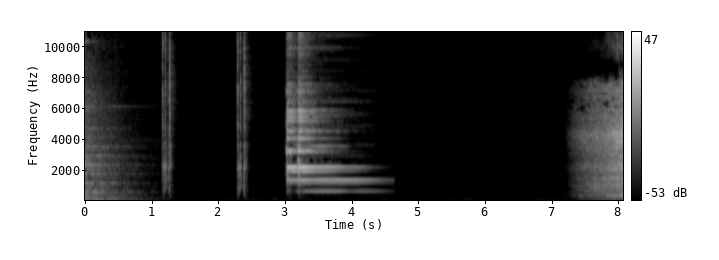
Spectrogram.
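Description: Intro music fading out, then two short click sound effects and a bell-like ding that rings out for about a second and a half: the sound effects of a like-and-subscribe button animation.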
